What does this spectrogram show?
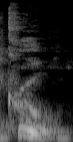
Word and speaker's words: cruel: vowel vowel consonant cruel we don't we usually say cruel one concept that's cruel it's actually two syllables cruel and it divides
